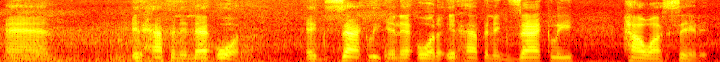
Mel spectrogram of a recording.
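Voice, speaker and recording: A man's voice: a little high, unhurried, background noise. Man rambling on a night walk. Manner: rambling, conversational, repeats himself. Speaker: vlogger. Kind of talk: casual spoken storytelling. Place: outdoors at night, walking.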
